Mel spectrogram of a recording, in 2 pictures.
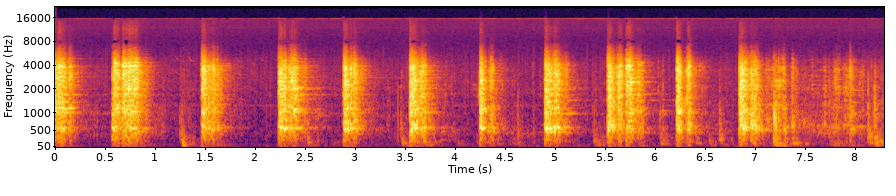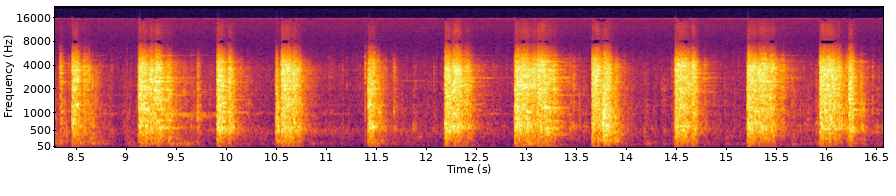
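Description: Swords clashing in a duel: a long, fairly regular run of sharp ringing clashes, about one and a half a second.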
